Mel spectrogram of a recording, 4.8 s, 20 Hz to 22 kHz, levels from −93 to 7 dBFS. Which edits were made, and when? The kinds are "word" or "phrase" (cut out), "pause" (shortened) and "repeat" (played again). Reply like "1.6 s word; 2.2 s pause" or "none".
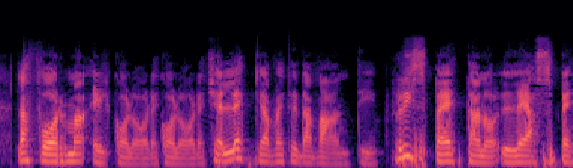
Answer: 1.3 s repeat; 2.1 s word; 3.2 s pause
